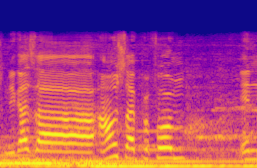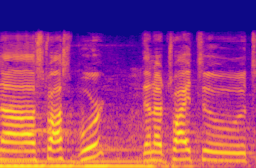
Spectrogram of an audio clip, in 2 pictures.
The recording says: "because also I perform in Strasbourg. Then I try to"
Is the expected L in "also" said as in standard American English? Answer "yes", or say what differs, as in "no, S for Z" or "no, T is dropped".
no, N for L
